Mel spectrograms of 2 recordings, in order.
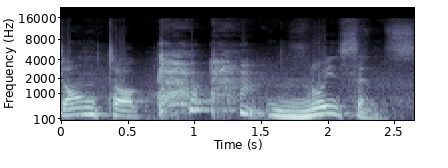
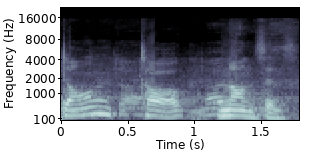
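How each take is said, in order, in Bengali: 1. 'nonsense' শব্দের প্রথম অংশটি 'noy' এর মতো শোনায়। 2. 'nonsense' শব্দের প্রথম অংশটি 'non' এর মতো শোনায়। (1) "কেউ আবার উচ্চারণ এর বলতে পারে"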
